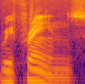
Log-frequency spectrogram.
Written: refrains

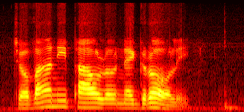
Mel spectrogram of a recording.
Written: Negroli

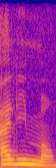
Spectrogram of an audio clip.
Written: food

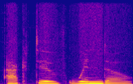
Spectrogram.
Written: active window

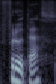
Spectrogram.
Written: fruit

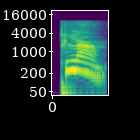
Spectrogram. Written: full

